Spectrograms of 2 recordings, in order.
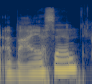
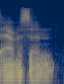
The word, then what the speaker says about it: Avacyn: I had a friend who used to pronounce Avacyn Aviacyn, and it was like, oh, that is such a fancy set, Aviacyn Restored. And then they were like, oh wait, it's pronounced Avacyn.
